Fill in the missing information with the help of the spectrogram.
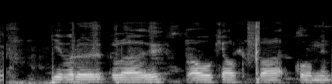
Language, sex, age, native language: Icelandic, male, 14, Icelandic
